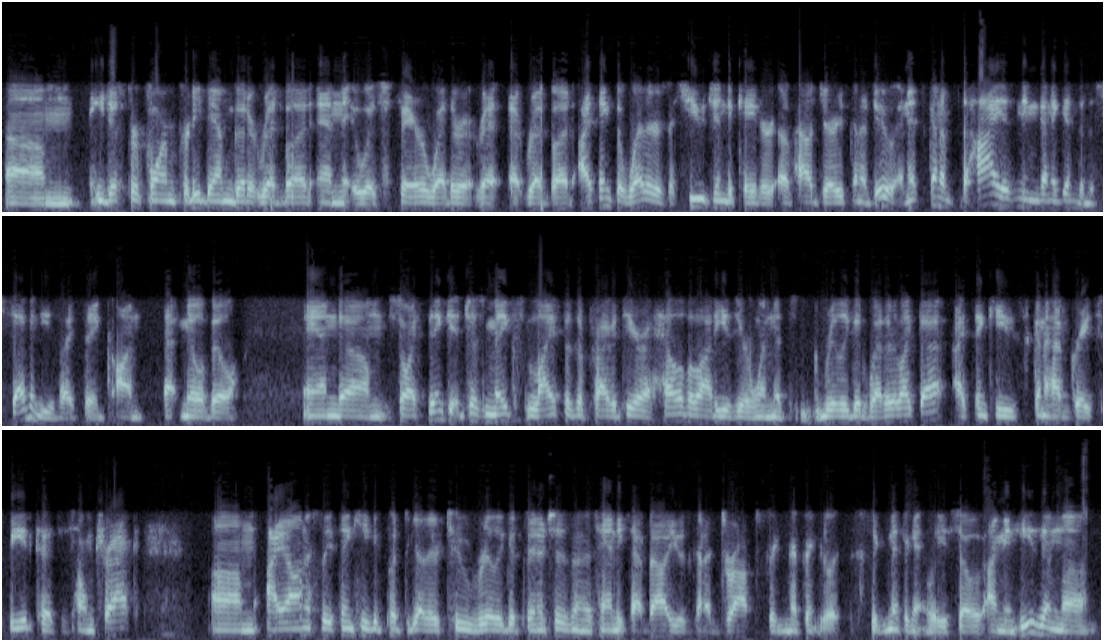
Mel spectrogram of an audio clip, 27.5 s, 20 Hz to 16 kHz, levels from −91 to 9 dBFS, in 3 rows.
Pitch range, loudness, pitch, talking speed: 100-115 Hz, -20 LUFS, 105 Hz, 255 wpm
